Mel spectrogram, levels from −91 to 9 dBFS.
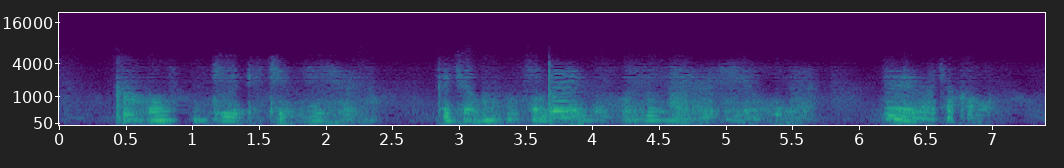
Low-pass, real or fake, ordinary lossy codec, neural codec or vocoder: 19.8 kHz; fake; AAC, 24 kbps; codec, 44.1 kHz, 0.9 kbps, DAC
